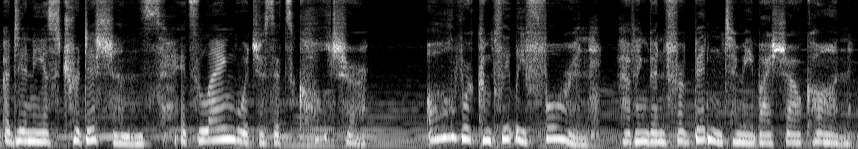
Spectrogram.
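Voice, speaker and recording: Warrior queen for a fantasy fighting game: lowish pitch, dignified, solemn, determined, over music. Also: lively intonation, measured pace. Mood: regretful. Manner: solemn, formal, earnest. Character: noble, resolute warrior queen, grown woman. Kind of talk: video game cutscene narration.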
